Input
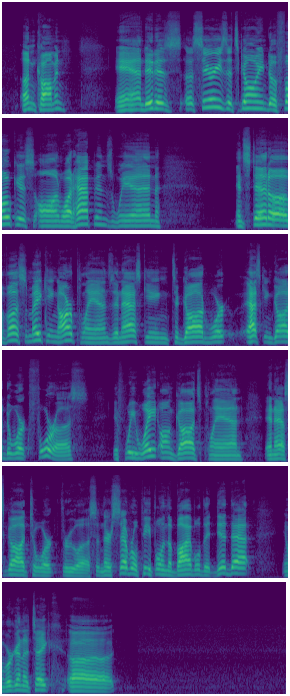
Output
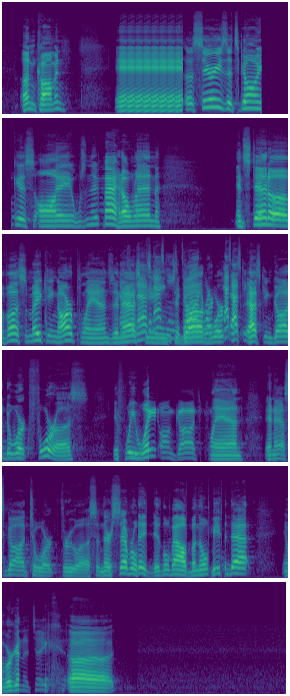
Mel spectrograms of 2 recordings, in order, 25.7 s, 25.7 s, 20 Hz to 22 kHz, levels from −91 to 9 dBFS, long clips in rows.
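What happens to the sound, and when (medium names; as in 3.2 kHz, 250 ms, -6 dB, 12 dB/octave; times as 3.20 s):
1.74 s: stutter in place 0.12 s, 8 plays
3.88–4.42 s: mute
5.09–6.31 s: reverse
10.03–12.62 s: ever faster or slower copies 311 ms, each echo +5 st, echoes 2
15.06–16.01 s: four-pole ladder low-pass 2.4 kHz, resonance 85%
16.88–18.57 s: compression, threshold -29 dBFS
19.20–20.50 s: reverse
21.69–22.09 s: amplifier tone stack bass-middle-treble 6-0-2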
